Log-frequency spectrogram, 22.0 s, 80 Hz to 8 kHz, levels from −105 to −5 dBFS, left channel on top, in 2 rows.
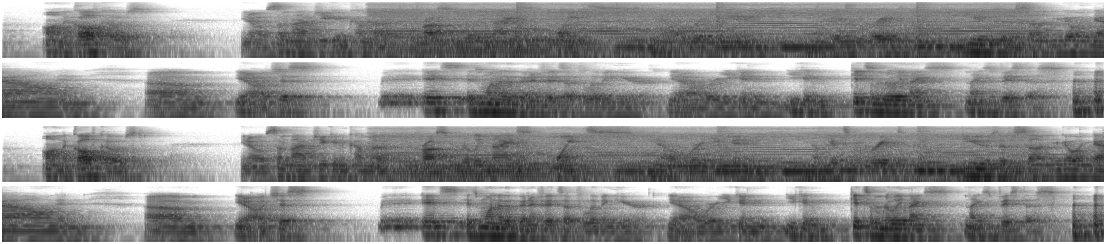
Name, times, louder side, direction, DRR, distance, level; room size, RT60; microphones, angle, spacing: voice 1, 0.4-1.3 2.4-9.0 9.5-11.8 12.4-13.0 13.3-14.1 14.8-19.2 19.5-22.0, right 2 dB, 85° right, 3 dB, 0.5 m, -25 dB
sound 1, 3.6-10.3, right 1 dB, 65° left, 0.8 m, -26 dB
3.6 x 2.6 x 2.7 m, 1.1 s
head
